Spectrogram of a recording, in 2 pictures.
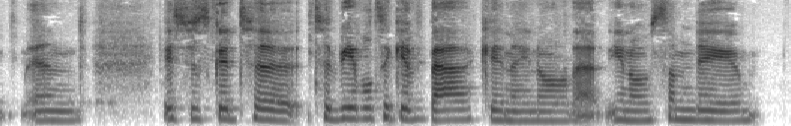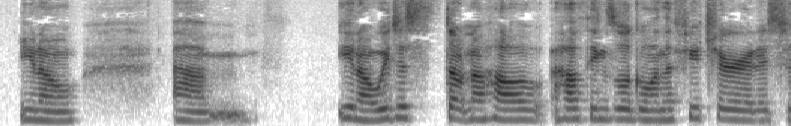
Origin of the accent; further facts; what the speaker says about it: North Dakota, United States; I'm from the Mandan, Hidatsa, and Arikara Nation. My dad is Chiricahua Apache, but, you know, it's been good. It's beautiful to be along the river. You know, we are from the Missouri River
